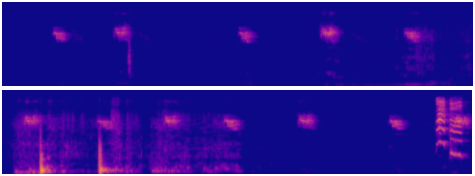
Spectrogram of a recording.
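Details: Baby chicks, colour-dyed and kept indoors under heat, chirping. High thin peeps come singly about every second, with a burst of rustling and bumping in the middle and a final cluster of shrill cheeps.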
